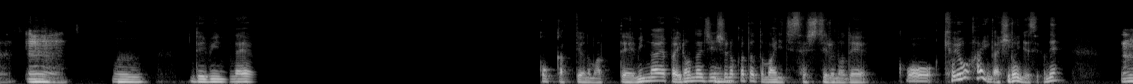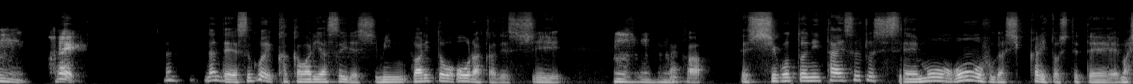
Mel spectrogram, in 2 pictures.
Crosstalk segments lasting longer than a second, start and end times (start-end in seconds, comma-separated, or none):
none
